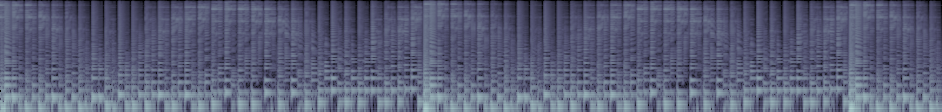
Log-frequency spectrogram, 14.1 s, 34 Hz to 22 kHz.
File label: Wasted 80s, sid MOS6581R3; hvsc; Zerozillion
